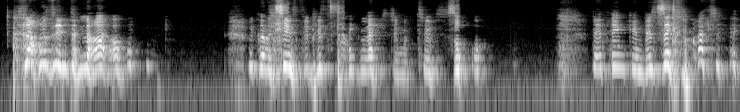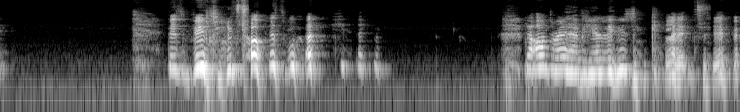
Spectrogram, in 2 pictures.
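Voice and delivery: laughing while talking. Explaining sex magic to the collective while unable to stop: laughing while talking. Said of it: "I can't stop laughing".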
